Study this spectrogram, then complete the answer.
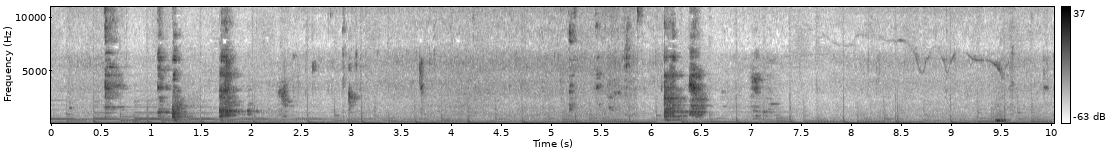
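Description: Okra (bhindi) frying in hot oil for a crispy bhindi fry, with steady sizzling under repeated stirring and the clink of a utensil against the pan, close and moderately loud with no talking.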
